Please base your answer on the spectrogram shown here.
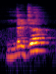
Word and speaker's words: ledger: Ledger is a part of secondary book. Laser का spelling होता है LEDGR, ठीक है, याद रखना. D again is silent type only.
